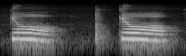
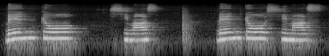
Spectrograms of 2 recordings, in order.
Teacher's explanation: Kyo, chúng ta có âm ghép ki và yo, sau đó là trường âm u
